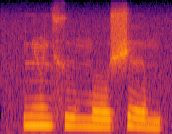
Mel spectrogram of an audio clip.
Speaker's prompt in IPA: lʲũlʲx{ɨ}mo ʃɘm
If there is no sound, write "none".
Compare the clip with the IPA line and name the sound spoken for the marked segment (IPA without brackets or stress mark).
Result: ɨ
